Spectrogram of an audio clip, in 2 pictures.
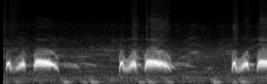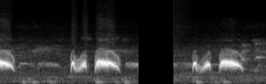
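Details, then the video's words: Decoy spotted dove in the thổ voice style singing to draw wild doves into calling: five phrases, each a quick double coo followed by one long, drawn-out mellow coo, repeated about every two seconds, with soft low knocks beneath. "Chim Cu Mồi Hót Hay, chim cu gáy kích bổi nhạy gáy"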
